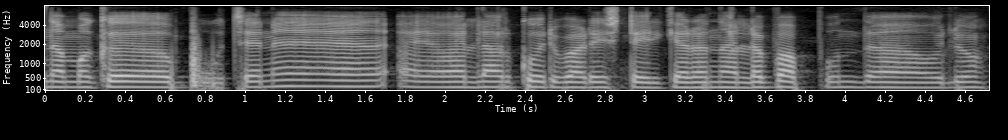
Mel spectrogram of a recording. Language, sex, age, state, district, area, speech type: Malayalam, female, 45-60, Kerala, Kozhikode, urban, spontaneous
